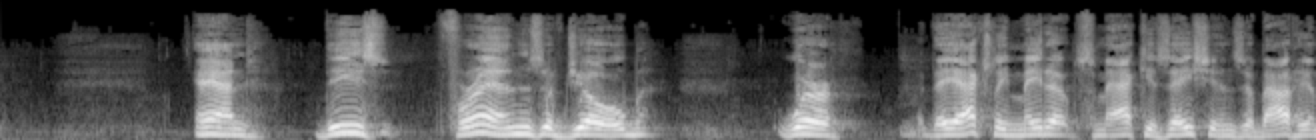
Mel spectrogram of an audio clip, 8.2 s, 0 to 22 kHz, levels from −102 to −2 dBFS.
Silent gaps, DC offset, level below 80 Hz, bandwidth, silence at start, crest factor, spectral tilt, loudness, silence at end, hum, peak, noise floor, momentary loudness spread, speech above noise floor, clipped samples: none; under 0.1%; -60 dBFS; 15 kHz; 1.2 s; 14 dB; -5 dB/octave; -16 LUFS; 0 s; none; -2 dBFS; -55 dBFS; 9 LU; 39 dB; under 0.1%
